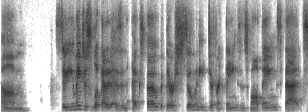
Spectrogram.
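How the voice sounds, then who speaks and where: The voice has an American accent and a bright, sharp tone. Its pitch varies an ordinary amount. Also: woman, fairly low pitch for a woman. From US South, Georgia. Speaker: t-shirt shop owner. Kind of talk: interview conversation. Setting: podcast. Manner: fast; animated.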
